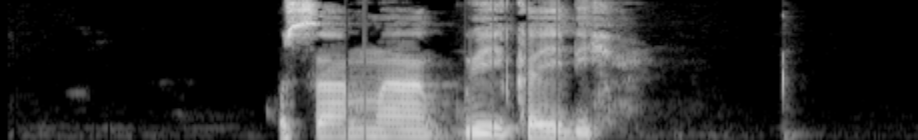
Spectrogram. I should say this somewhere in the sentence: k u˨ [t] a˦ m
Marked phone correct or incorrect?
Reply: incorrect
